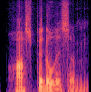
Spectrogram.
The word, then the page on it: hospitalism: American English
